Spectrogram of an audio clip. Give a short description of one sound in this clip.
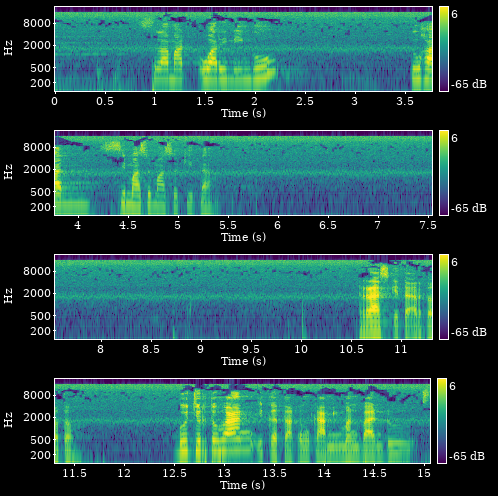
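A woman speaks through a microphone and loudspeaker.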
